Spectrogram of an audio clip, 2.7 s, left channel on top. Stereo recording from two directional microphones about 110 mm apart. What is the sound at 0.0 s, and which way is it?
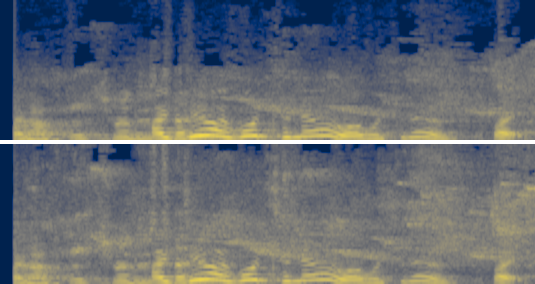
Speech, 25° right (ahead or behind).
